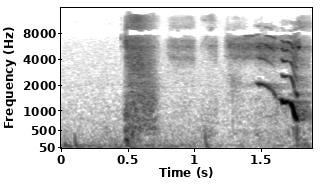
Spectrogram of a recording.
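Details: Labrador Retriever puppy indoors, asking to be lifted onto the bed for cuddling: soft breathy noises, then a short high whine near the end that slides quickly downward.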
